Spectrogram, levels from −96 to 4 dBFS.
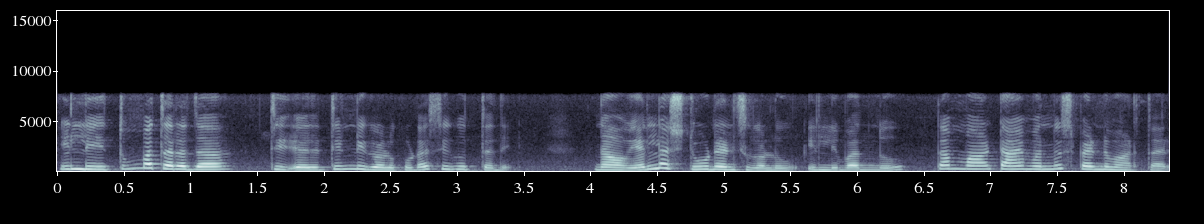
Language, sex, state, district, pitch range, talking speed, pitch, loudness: Kannada, female, Karnataka, Dakshina Kannada, 240-320 Hz, 130 wpm, 285 Hz, -18 LUFS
